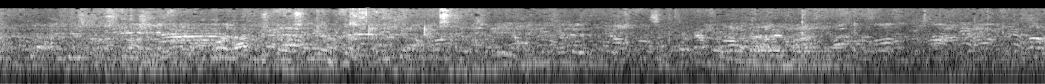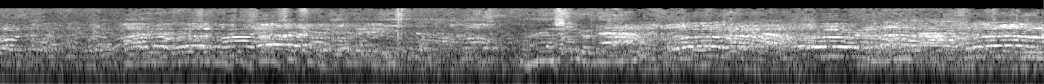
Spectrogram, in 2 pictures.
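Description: Football players shout to each other across an open field.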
